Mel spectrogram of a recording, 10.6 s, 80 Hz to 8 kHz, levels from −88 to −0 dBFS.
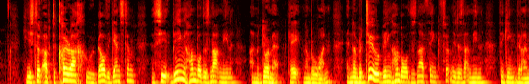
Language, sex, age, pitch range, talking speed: English, male, 50-69, 120-145 Hz, 210 wpm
